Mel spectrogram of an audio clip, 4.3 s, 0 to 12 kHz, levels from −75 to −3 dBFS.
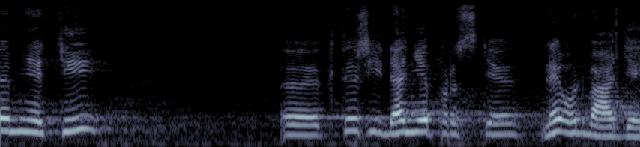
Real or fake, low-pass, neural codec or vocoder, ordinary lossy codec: fake; 10.8 kHz; vocoder, 24 kHz, 100 mel bands, Vocos; AAC, 48 kbps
